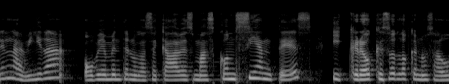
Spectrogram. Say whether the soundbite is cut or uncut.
cut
